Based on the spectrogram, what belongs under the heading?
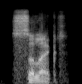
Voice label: "select", British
